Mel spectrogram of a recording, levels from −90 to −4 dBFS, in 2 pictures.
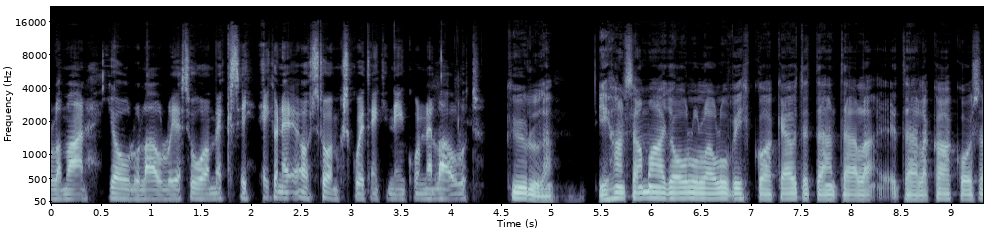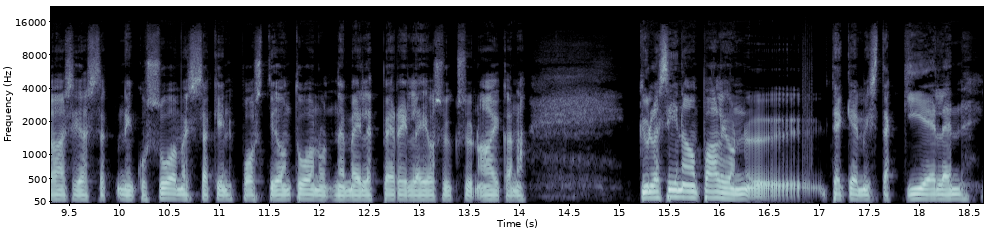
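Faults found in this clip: Block of digital silence at 2.68 s: 17 ms dropout. Output buffer likely not filled in time, so zeros were played out.

Loose connector crackle, 16.84–16.95 s: irregular burst of scratching, about 0.11 s. Worn or dirty contact intermittently breaking the signal path, chopping the audio.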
